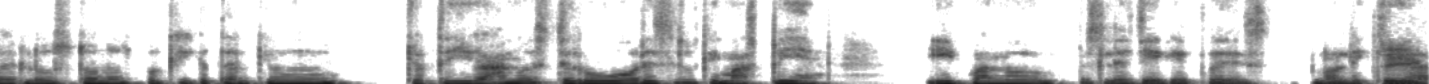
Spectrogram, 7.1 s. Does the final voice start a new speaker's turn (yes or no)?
yes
